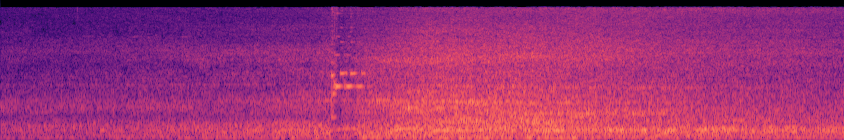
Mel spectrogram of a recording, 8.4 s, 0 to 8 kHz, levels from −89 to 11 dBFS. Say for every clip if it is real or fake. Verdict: real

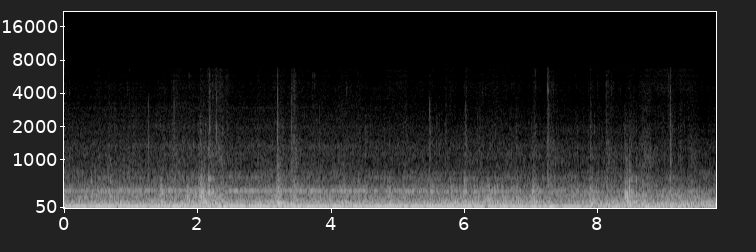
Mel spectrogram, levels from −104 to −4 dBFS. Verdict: real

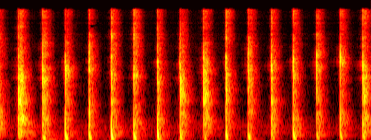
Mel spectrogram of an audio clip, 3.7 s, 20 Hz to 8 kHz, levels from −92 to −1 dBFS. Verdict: fake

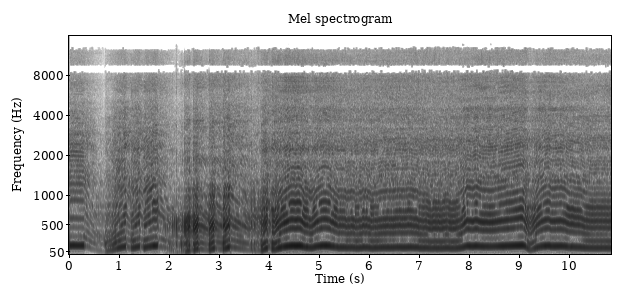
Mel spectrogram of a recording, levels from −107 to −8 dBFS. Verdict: real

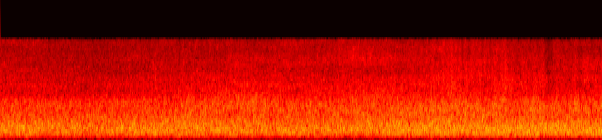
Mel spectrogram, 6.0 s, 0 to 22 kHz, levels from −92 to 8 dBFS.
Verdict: real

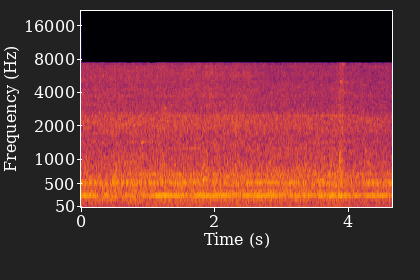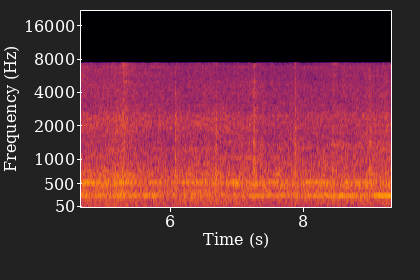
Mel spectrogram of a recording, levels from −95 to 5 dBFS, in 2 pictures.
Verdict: real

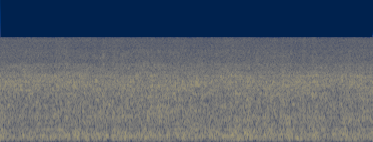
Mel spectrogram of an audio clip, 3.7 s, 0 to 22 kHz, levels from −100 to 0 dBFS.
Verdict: fake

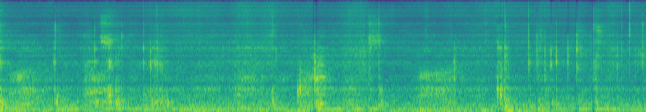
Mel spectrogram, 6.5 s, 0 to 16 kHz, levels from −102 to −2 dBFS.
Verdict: fake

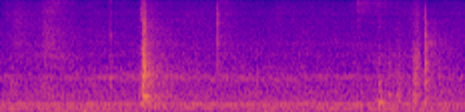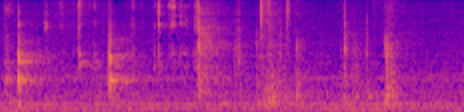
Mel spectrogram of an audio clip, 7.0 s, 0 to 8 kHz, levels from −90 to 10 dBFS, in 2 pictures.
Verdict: fake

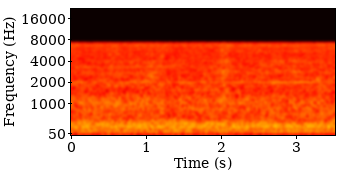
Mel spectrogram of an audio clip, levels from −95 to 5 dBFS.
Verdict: real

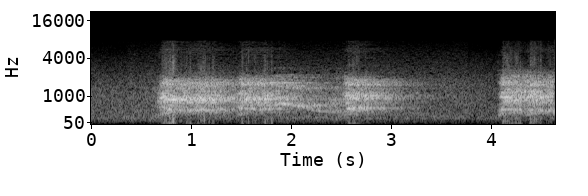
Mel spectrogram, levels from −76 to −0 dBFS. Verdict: real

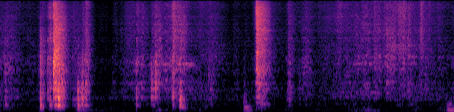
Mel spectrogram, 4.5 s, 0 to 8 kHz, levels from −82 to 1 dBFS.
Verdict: fake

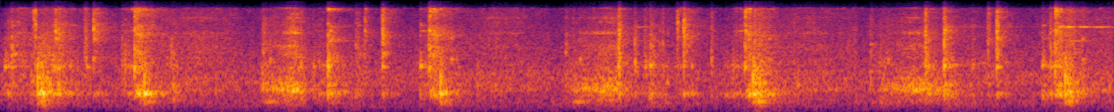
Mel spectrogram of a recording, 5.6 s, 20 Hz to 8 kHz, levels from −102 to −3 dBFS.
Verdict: real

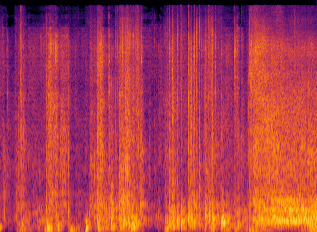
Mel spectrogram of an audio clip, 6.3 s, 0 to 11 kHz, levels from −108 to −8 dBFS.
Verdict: fake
